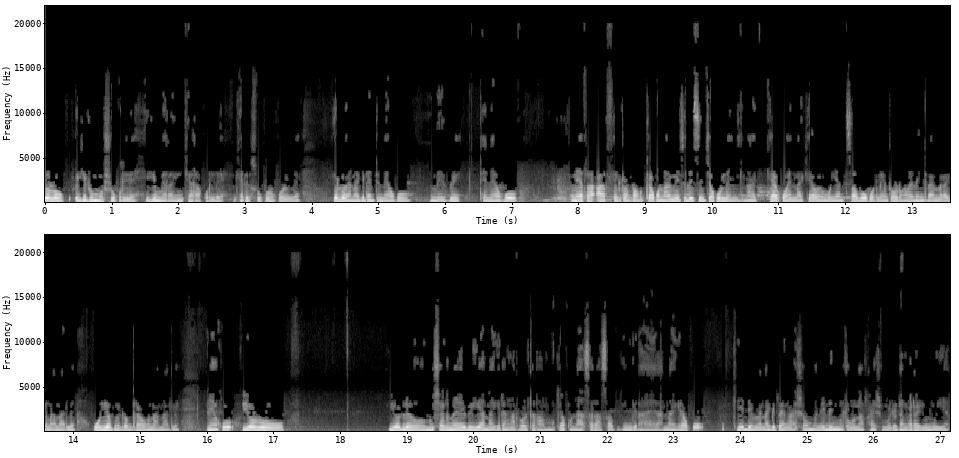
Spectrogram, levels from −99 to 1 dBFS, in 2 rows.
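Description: From start to finish the speech has a channel delay, producing comb filtering. One side of the stereo pair lags the other by only a few samples, roughly a tenth of a millisecond. When the two are folded to mono, the shared content cancels at regularly spaced frequencies. With a lag that short, the first deep notch lands up around 5 kHz, so the top end sounds scooped and phasey, dulling the sibilance and air.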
